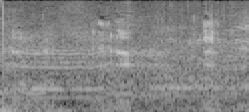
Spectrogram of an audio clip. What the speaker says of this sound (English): We're gonna start with the pigs.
